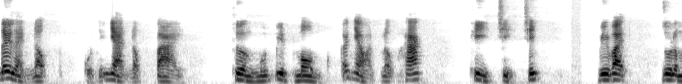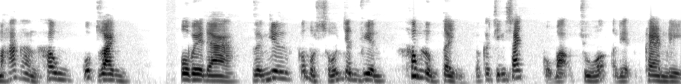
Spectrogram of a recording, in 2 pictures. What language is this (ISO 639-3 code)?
vie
